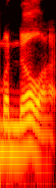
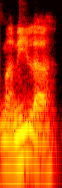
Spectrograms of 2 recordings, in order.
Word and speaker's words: Manila: You always pronounce Manila like it rhymes to vanilla, but I thought Manila is pronounced Manila. Can you tell me? I always pronounce it Manila. I guess that's Okay. just the way we Americans pronounce it.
